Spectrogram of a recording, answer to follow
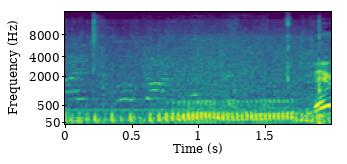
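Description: A motorcycle engine running close by, a low, rapid, even pulsing that stops near the end as a voice comes in.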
